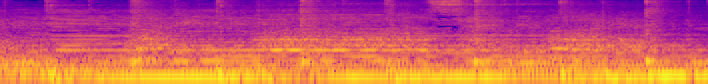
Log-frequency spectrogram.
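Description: Live rock band playing through a large concert sound system, with steady drum beats and heavy bass, and a big crowd singing along with the song.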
